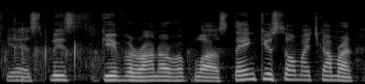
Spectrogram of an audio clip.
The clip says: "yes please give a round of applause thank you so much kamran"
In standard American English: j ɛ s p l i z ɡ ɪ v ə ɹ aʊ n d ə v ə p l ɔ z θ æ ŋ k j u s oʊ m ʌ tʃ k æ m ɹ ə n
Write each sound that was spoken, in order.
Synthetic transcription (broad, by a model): j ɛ s p l i z ɡ ɪ v ə ɹ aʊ n ə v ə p l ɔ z t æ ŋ k j u s oʊ m ʌ tʃ k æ m ɹ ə n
